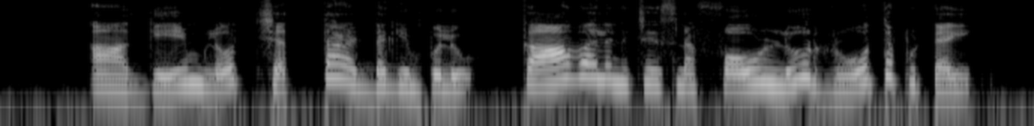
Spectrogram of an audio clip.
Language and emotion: Telugu, disgusted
